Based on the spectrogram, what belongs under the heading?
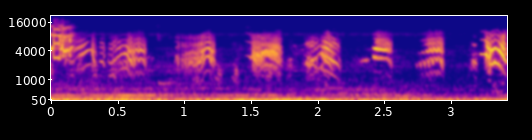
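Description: A rose-ringed parakeet gives a fast series of harsh, high chirps and screechy notes, about three per second, over a low background rumble.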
